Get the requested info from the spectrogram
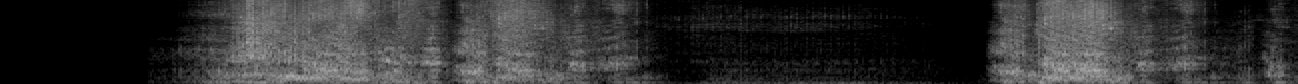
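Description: The Metro-Goldwyn-Mayer logo's lion roaring twice. The first roar starts about a second in and lasts over two seconds. A quieter low rumble follows, then a second short roar near the end.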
